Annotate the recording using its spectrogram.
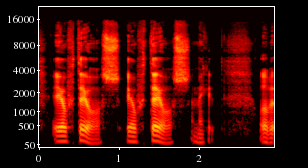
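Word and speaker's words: εὐθέως: Sometimes I jump up a little just to make sure people can hear, hey, that's the accented syllable. That's the stressed also syllable. Eutheos.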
